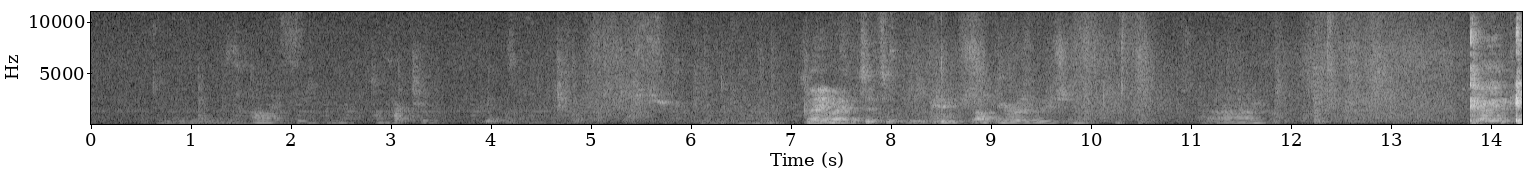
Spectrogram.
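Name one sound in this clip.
A man speaks calmly to a room, heard from across a hall with some echo.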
